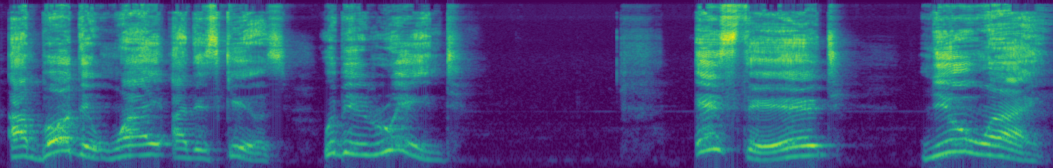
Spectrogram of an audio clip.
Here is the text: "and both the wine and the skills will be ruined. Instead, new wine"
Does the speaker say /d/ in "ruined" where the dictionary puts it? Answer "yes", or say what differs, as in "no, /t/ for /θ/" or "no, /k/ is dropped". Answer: yes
